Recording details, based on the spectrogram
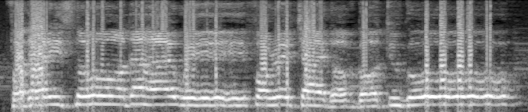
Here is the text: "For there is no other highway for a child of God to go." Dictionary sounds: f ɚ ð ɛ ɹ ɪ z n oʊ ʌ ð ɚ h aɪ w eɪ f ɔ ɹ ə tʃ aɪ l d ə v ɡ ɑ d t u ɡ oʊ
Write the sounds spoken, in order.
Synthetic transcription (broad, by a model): f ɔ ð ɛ ɹ ɪ z n oʊ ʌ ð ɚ h aɪ w eɪ f ɔ ɹ ə tʃ aɪ l d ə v ɡ ɑ d t u ɡ oʊ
